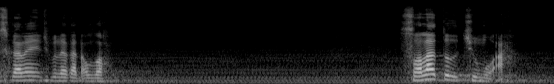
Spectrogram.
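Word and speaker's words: جمعة: Salatul jumuah. Jadi bisa disebut jumuah atau bisa dibaca jumuah, bisa dibaca apa? Jumah. Semuanya betul ya.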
